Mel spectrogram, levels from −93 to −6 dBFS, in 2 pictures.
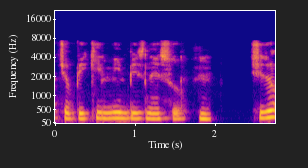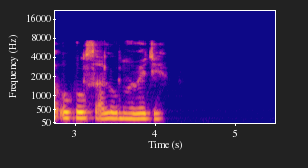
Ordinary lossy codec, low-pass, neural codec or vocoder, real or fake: none; 7.2 kHz; codec, 16 kHz, 16 kbps, FreqCodec, smaller model; fake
